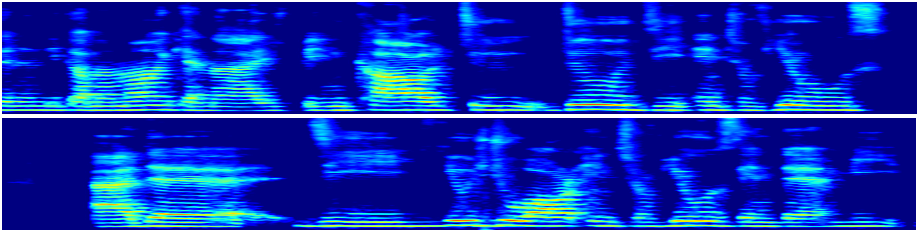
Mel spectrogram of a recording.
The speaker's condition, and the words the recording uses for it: Stuttering. I give speeches in schools to talk openly about my stuttering, and I tell people I am educating.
